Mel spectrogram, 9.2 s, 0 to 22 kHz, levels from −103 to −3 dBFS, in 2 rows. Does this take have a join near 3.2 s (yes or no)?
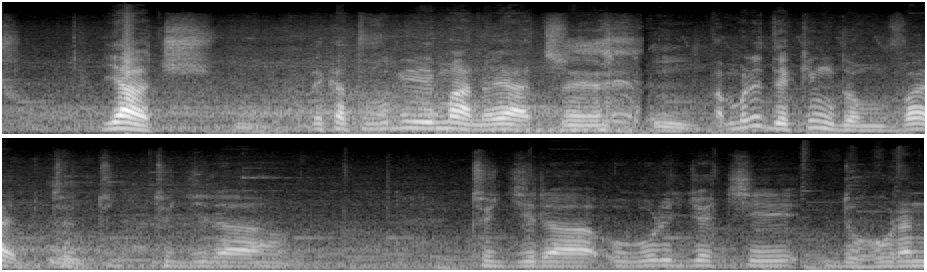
yes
